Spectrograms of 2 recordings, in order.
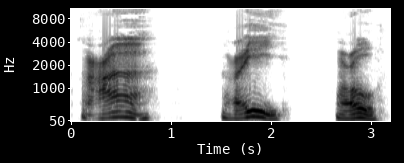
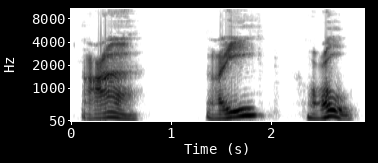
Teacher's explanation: হলকের মধ্যখান থেকে আইন হরফের উচ্চারণ করব।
